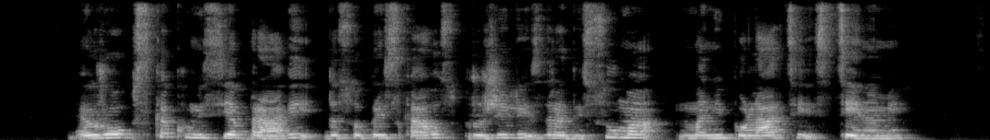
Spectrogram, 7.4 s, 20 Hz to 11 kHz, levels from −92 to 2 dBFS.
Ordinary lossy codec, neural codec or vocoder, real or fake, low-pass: none; none; real; none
